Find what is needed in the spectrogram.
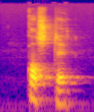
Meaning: singular present subjunctive of kosten
- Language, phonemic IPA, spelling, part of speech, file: Dutch, /ˈkɔstə/, koste, noun / verb, Nl-koste.ogg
